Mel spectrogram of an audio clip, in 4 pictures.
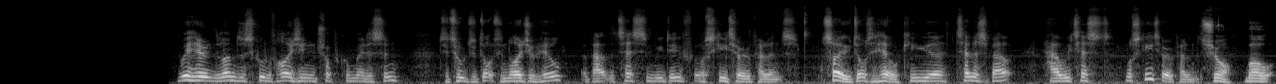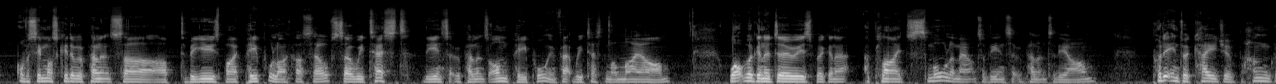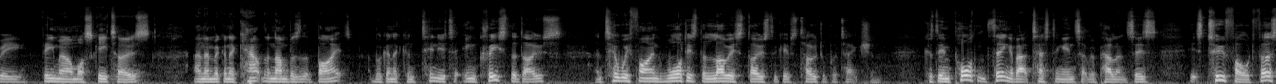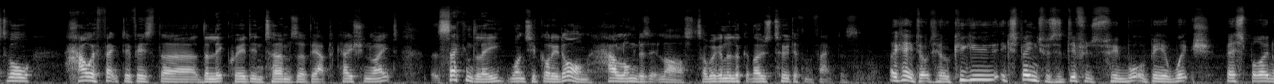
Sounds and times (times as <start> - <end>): Speech: 1.8 - 51.0.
